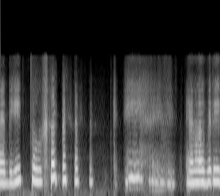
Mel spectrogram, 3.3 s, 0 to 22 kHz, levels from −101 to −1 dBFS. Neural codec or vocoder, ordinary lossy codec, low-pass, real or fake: codec, 16 kHz, 0.5 kbps, FreqCodec, smaller model; none; none; fake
